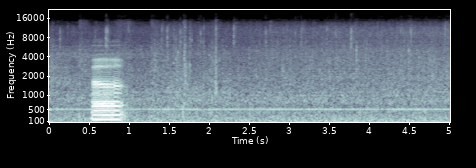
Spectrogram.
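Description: In the survival video game SurrounDead, rainfall hisses as a soft, steady wash across the whole stretch, with a brief tonal blip near the start and nothing else standing out.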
